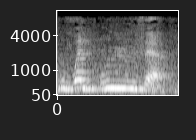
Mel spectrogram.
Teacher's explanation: طرف لسانه قريب جدا من النون ثم انتقل إلى الثاء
